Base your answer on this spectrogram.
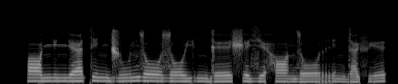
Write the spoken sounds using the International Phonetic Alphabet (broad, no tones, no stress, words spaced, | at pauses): ɒːnʲenʲæti nd͡ʒunzoː zoːjiŋɡeːʃe zʲæhɒːnzoːri ndæfʲeː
